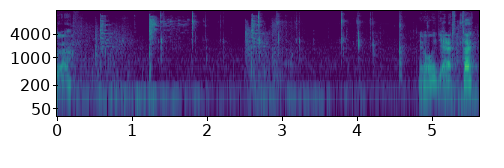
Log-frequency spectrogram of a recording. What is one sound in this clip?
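A pickaxe chips at stone blocks with quick clicks.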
